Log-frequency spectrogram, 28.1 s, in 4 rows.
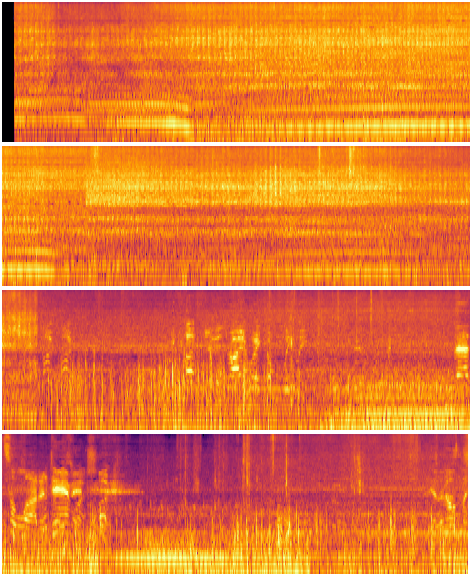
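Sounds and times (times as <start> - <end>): wheels spinning on wet snow: 0.2 - 14.6
car engine at high revs: 0.2 - 28.0.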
